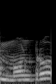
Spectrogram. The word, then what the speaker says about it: Montreux: इसी के अंदर एक होता है मॉन्ट्रो रिकॉर्ड। ये मॉन्ट्रो रिकॉर्ड क्या है, मॉन्ट्रो रिकॉर्ड देखो एक्स साइलेंट है इसमें, मॉन्ट्रो रिकॉर्ड क्या है,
